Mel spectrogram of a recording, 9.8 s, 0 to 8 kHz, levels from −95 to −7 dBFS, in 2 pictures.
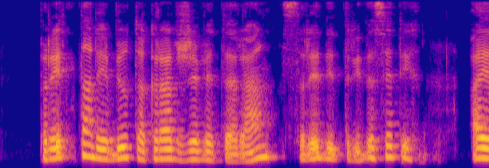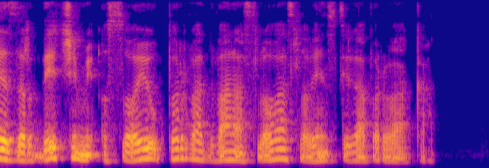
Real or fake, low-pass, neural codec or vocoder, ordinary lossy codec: real; none; none; none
